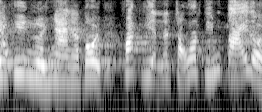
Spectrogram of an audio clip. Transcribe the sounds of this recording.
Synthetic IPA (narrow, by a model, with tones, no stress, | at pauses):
e˨˦nxi˧ŋɨ˨˩əjɲaː˨˩ɲaː˨˩t̪o˧jfaː˦˥t̚hḭ˧˨əna˨˦t͡ɕɔ˨˦wŋ͡mnɔ˨˦t̪i˨˦əmt̪aː˨˦jzo˨˩j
